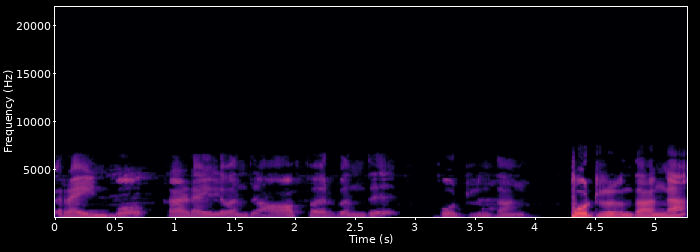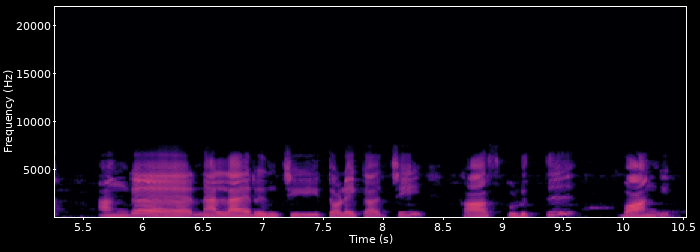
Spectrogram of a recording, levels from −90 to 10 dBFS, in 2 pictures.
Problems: low volume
